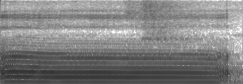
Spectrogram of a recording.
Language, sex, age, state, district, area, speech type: Malayalam, female, 45-60, Kerala, Palakkad, rural, spontaneous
